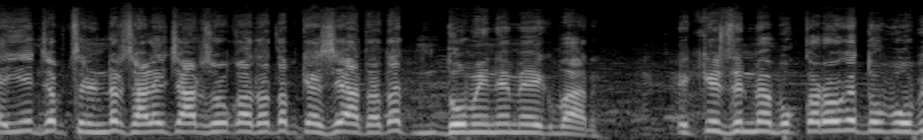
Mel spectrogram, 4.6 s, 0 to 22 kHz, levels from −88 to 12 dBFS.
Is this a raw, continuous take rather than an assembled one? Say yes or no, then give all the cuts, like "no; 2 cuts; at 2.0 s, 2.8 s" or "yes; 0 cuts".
yes; 0 cuts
